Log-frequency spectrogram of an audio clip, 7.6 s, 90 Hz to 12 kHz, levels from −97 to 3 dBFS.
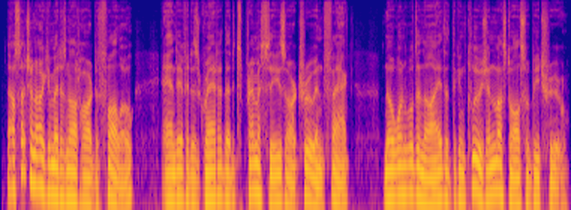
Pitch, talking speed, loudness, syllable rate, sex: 110 Hz, 250 wpm, -16 LUFS, 6.7 syllables/s, male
